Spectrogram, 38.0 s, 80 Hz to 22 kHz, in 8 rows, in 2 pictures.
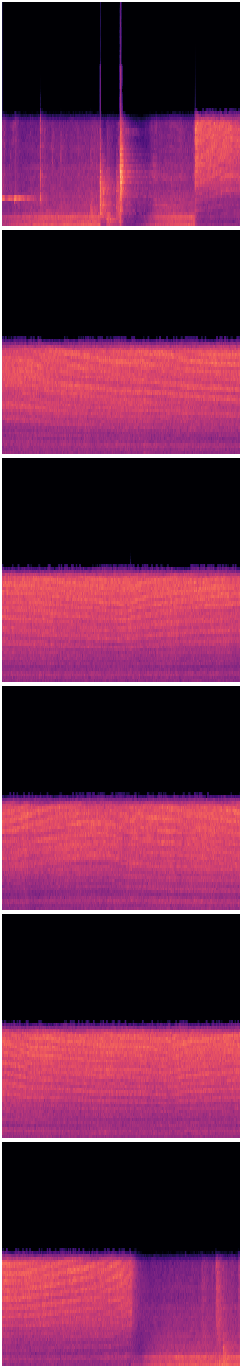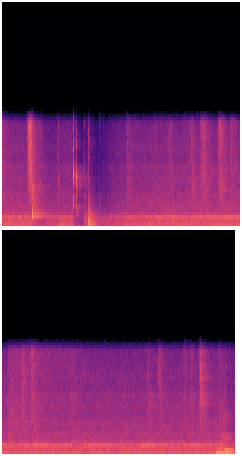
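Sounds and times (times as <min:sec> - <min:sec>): spray gun hissing: 0:03.9 - 0:26.6.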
